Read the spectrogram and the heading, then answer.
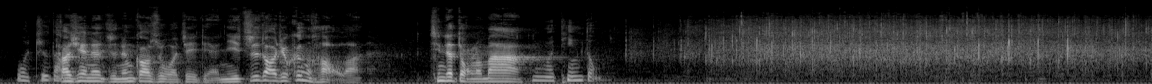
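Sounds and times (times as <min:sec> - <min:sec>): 
speech: 0:00.2 - 0:06.1
faint scattered applause from small audience: 0:06.2 - 0:11.5.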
